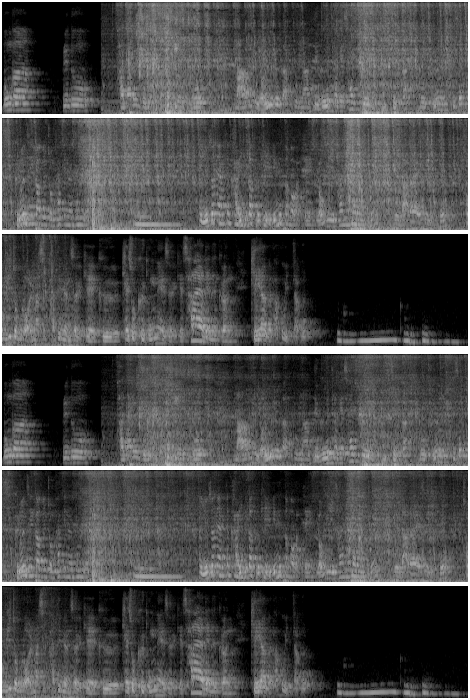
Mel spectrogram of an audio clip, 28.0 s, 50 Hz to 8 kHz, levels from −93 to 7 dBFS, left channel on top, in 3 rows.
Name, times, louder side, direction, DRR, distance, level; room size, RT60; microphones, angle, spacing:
voice 1, 0.0-0.5 1.2-1.7 2.3-4.1 4.6-11.1 13.3-16.8 17.1-18.3 18.5-23.3 23.6-24.7, equal, 5° left, 0 dB, 2.2 m, -35 dB
sound 1, 2.0-20.1, left 4 dB, 80° left, 1.8 m, -34 dB
voice 2, 11.9-13.0 14.0-14.1 16.3-16.7 25.3-27.8, left 2 dB, 50° left, 6 dB, 1.1 m, -38 dB
17.0 x 11.5 x 5.9 m, 0.70 s
head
